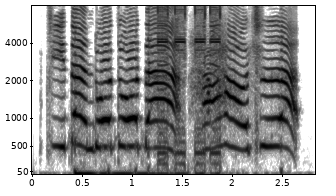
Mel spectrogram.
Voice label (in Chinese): 大音-; 蛋糕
